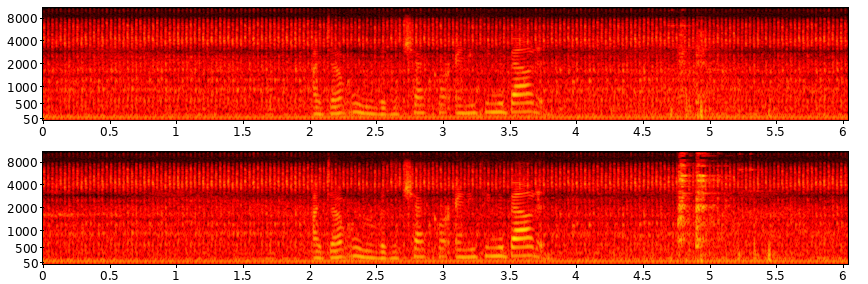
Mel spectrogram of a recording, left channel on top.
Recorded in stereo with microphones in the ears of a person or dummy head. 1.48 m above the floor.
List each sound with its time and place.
0.0 s an engine running: 15° left (ahead or behind)
2.0 s a woman speaking: 15° right (ahead or behind)
4.8 s dishes clattering: 50° right (ahead or behind)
